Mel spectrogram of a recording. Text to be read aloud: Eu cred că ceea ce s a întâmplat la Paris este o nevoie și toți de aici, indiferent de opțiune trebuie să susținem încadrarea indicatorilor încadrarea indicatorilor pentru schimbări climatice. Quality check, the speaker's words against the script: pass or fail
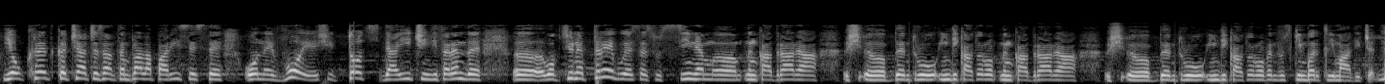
pass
